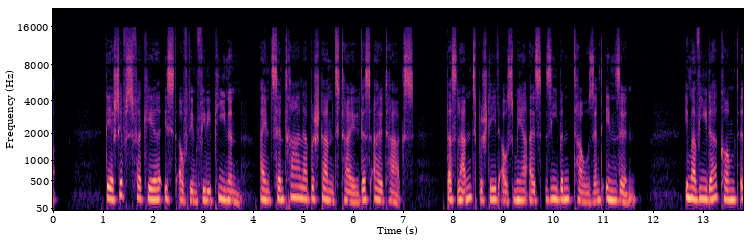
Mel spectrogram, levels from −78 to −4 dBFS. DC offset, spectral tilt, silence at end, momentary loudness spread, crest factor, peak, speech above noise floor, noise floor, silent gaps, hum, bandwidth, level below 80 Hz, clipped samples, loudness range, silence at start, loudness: under 0.1%; -5.5 dB/octave; 0 s; 7 LU; 16 dB; -8 dBFS; 41 dB; -63 dBFS; none; none; 16 kHz; -58 dBFS; under 0.1%; 2 LU; 0 s; -23 LUFS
